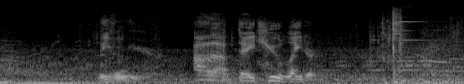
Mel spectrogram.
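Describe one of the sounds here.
A man speaks in a deep, gruff voice with animation.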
